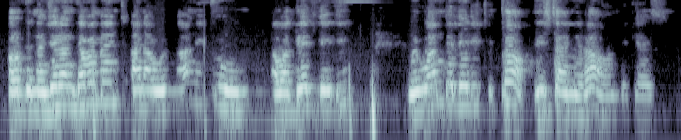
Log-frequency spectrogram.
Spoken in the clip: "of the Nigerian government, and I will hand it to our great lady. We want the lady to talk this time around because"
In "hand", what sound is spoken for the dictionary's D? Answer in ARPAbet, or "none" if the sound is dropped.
none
